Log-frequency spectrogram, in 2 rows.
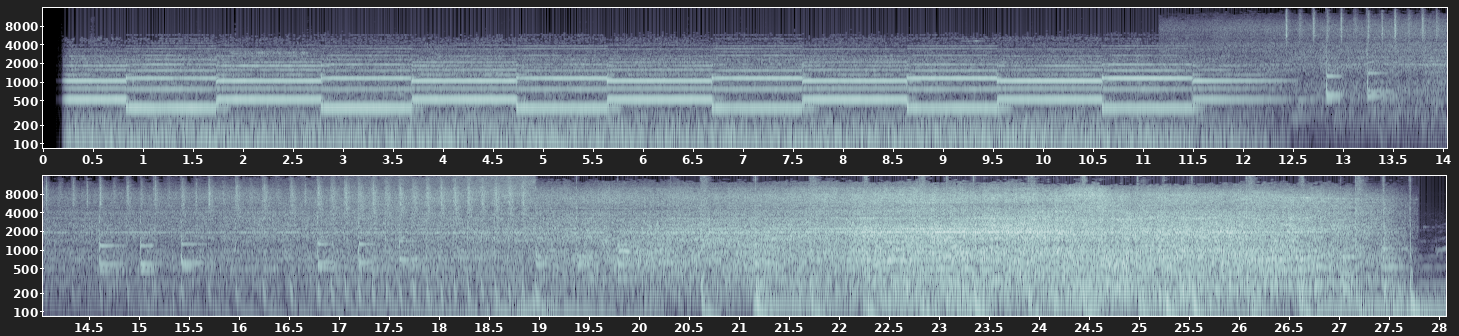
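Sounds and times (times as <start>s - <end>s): two-tone siren: 0.2s - 27.5s
low rumble: 17.0s - 28.0s.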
